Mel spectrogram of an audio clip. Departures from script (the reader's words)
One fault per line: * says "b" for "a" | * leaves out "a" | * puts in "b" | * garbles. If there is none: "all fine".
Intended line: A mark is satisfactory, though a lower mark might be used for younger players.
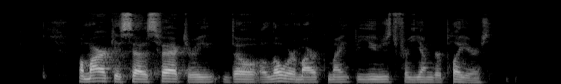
all fine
